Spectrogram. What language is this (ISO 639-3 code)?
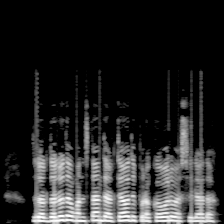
pus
